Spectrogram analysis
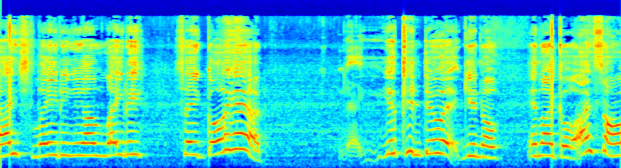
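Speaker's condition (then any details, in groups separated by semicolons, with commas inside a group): Cerebral palsy; present from birth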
